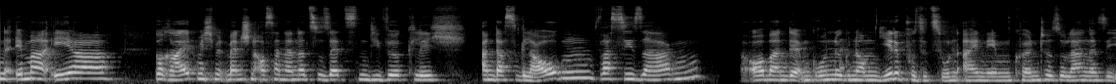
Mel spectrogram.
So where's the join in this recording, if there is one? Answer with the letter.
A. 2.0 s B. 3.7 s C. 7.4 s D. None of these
C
